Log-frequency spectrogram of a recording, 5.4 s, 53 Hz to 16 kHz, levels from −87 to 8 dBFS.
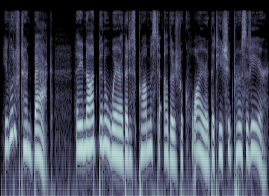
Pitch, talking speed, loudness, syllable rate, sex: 190 Hz, 225 wpm, -18 LUFS, 6.5 syllables/s, female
